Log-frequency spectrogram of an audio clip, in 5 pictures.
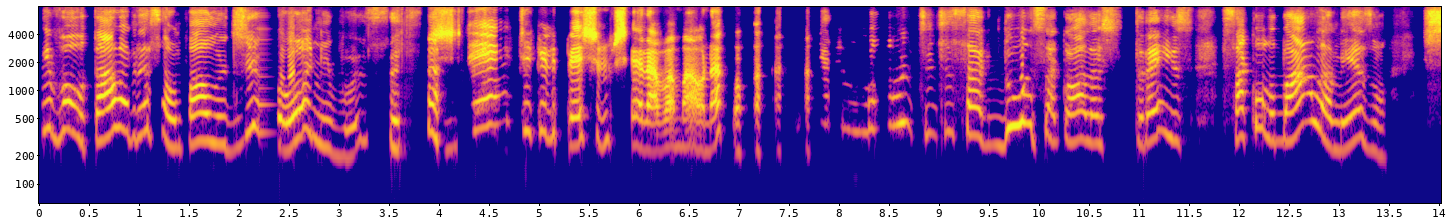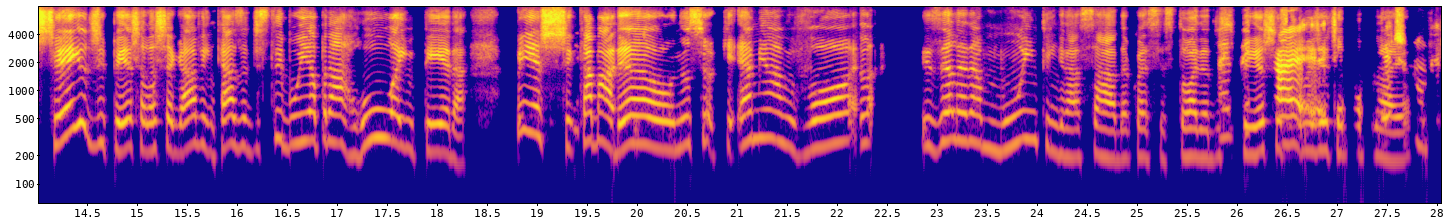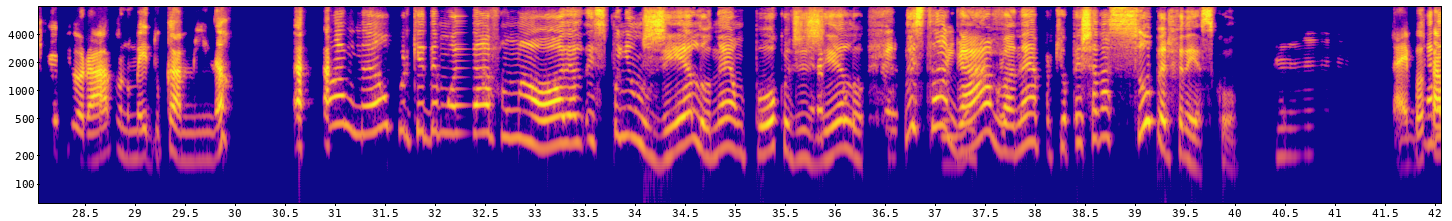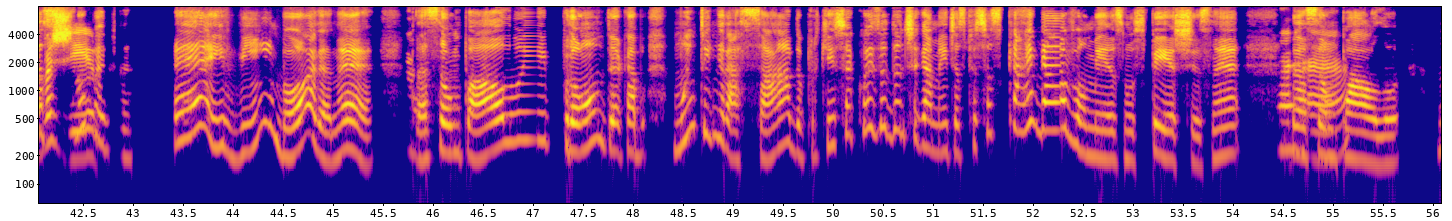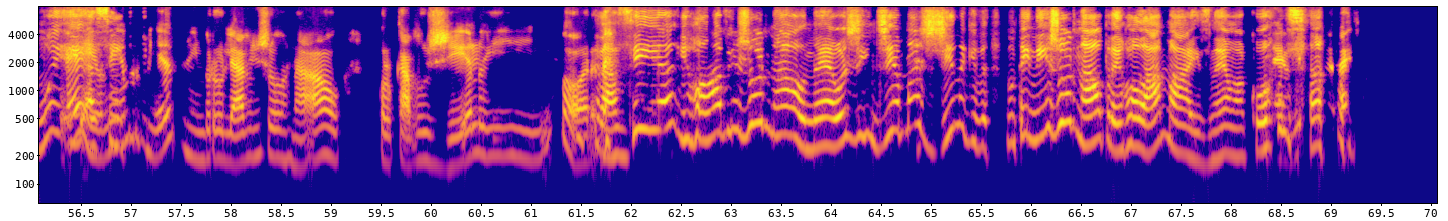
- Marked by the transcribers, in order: chuckle; laugh; unintelligible speech; other background noise; laugh; unintelligible speech; unintelligible speech; chuckle; tapping; chuckle
- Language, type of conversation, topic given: Portuguese, podcast, Qual comida da infância te dá mais saudade?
